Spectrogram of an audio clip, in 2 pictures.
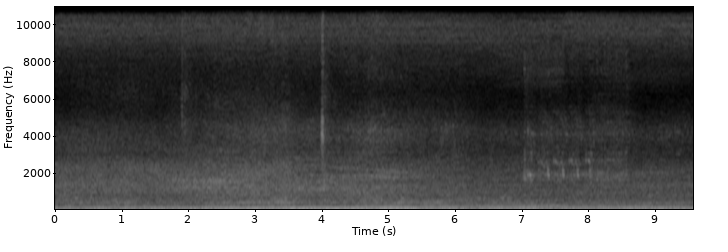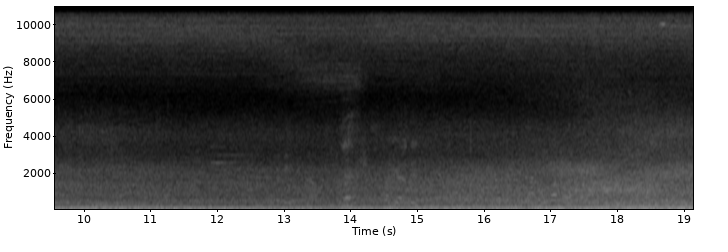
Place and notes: Shangzhi Rd., Hualien City - on the roadside
Selling vegetables on the roadside, Traffic Sound, Crowing sound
